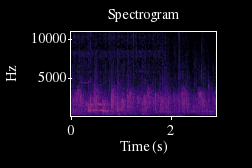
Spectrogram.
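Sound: audience clapping hands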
